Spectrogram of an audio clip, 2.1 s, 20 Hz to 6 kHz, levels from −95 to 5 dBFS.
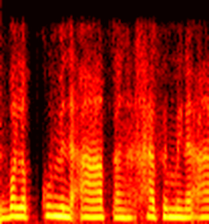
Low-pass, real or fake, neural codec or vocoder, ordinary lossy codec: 5.4 kHz; fake; codec, 16 kHz in and 24 kHz out, 0.6 kbps, FocalCodec, streaming, 4096 codes; none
